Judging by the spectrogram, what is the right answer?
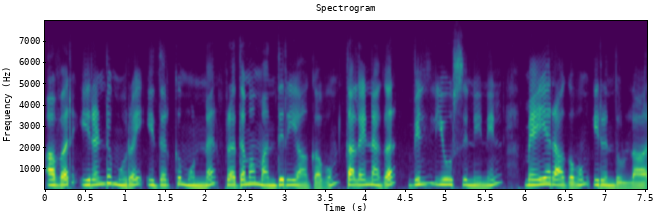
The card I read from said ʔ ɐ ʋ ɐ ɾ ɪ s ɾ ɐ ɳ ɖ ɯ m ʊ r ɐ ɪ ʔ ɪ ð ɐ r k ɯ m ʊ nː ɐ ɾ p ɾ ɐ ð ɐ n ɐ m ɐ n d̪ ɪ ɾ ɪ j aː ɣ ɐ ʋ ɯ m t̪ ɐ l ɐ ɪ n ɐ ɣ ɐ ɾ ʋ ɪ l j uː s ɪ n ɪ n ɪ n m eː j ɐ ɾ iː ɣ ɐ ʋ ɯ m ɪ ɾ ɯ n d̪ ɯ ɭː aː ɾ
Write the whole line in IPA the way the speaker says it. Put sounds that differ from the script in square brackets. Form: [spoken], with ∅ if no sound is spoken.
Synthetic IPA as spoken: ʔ ɐ ʋ ɐ ɾ ɪ [∅] ɾ ɐ ɳ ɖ ɯ m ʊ r ɐ ɪ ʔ ɪ ð ɐ r k ɯ m ʊ nː ɐ ɾ p ɾ ɐ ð ɐ [m] ɐ m ɐ n d̪ ɪ ɾ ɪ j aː ɣ ɐ ʋ ɯ m t̪ ɐ l ɐ ɪ n ɐ ɣ ɐ ɾ ʋ ɪ l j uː s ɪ n ɪ n ɪ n m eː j ɐ ɾ [aː] ɣ ɐ ʋ ɯ m ɪ ɾ ɯ n d̪ ɯ ɭː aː ɾ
